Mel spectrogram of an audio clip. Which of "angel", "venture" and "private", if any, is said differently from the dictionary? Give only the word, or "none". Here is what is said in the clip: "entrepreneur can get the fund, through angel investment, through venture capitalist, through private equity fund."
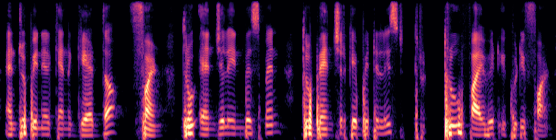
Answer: venture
